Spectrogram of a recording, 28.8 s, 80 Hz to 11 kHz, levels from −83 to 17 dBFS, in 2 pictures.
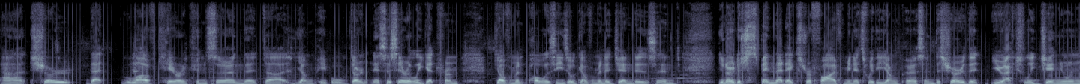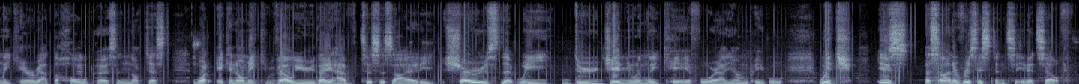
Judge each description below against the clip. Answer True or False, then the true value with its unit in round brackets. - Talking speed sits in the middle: True (150 wpm)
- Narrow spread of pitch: True (2.0 semitones)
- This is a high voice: False (110 Hz)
